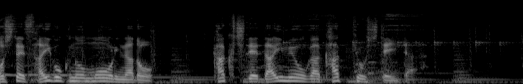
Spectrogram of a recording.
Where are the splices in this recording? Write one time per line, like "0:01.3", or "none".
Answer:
0:04.3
